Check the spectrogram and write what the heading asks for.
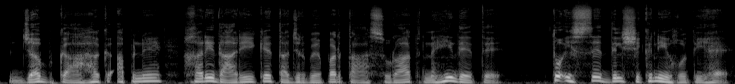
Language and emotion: Urdu, sad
